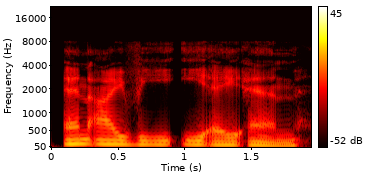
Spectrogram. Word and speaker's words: subnivean: Okay, subnivian. Subnivian. Subnivian. Subnivean. That's how this is spelled.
